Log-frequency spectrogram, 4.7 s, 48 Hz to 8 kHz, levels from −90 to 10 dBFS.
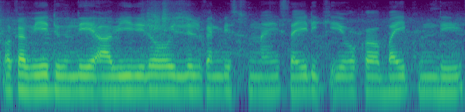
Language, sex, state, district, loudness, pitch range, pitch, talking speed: Telugu, male, Andhra Pradesh, Annamaya, -19 LUFS, 120-125 Hz, 125 Hz, 155 wpm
